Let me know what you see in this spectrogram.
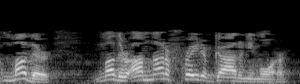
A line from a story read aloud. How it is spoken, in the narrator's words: she came running, and she cried out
